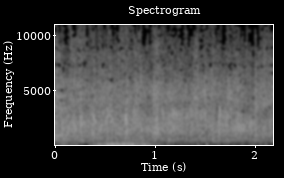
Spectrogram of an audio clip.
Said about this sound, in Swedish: Hur många är här första gången? Ja, vi har två bröder. En applåd för dem här.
